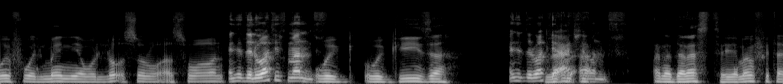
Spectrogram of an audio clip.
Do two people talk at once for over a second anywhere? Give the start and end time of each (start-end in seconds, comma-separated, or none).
none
